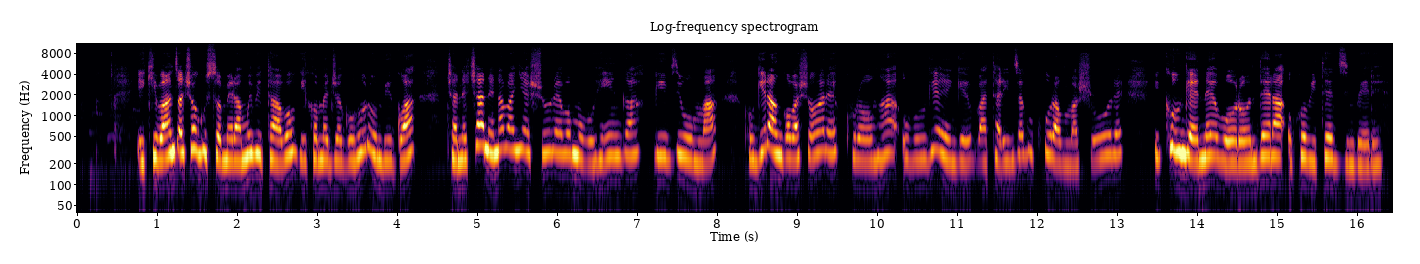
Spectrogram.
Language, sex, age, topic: Rundi, female, 25-35, education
